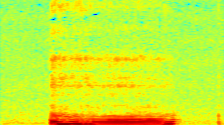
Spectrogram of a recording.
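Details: Sleeping pug snoring: one drawn-out, tonal, humming breath lasting over a second in a quiet room; snoring.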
